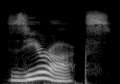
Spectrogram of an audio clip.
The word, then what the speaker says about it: Xerox: ex-girlfriend ex-husband or ex-wife when X starts a word then it's pronounced like Z there are very few of these words in English but a couple of them are xenophobia xylophone and Xerox xenophobia means fear of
